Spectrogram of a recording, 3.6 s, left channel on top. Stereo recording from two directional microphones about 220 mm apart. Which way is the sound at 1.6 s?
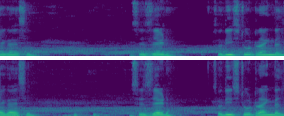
45° right (ahead or behind).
